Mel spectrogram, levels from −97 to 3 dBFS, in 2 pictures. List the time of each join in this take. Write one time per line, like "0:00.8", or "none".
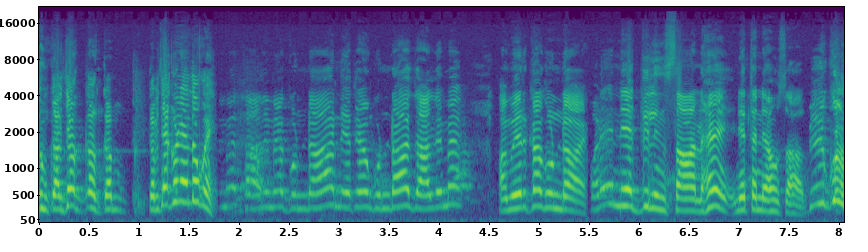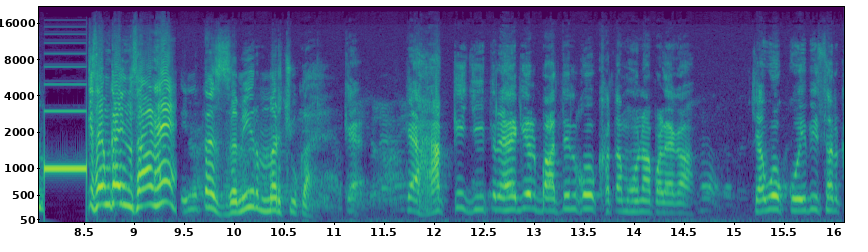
0:01.9
0:05.5
0:09.5
0:11.1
